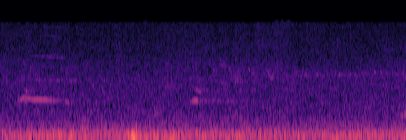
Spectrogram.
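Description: Outdoor ambience with a steady low rumble on the microphone, two short faint animal calls, one near the start and one about two seconds in, and a single thump a little over a second in.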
